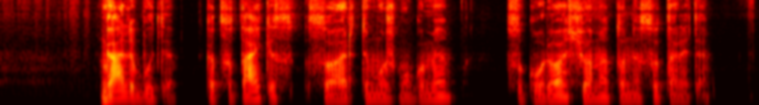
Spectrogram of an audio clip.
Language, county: Lithuanian, Panevėžys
